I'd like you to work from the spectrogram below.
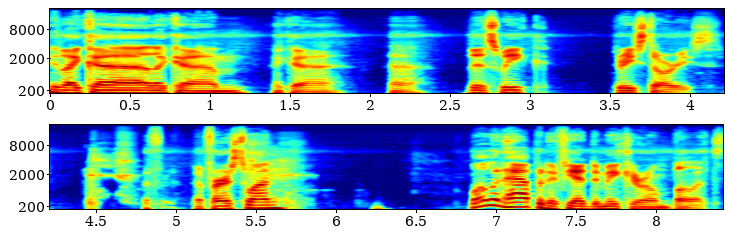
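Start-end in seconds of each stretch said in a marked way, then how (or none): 2.6-8.4 public radio host voice. Imitating a public radio host introducing the week's stories: Ira Glass impression. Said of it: "That's my Ira Glass".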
